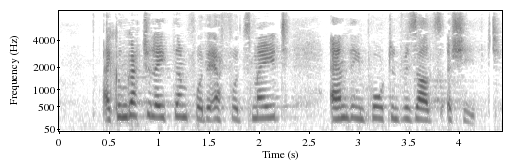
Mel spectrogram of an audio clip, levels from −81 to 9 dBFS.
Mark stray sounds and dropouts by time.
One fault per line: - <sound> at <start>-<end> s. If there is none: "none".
- dropout at 4.3-4.3 s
